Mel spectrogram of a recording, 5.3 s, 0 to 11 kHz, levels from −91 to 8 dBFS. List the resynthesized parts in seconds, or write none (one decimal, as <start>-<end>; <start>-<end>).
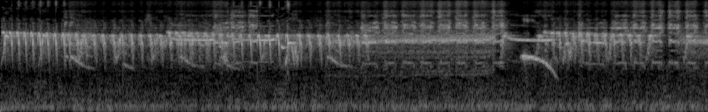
0.5-1.7; 2.2-5.3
